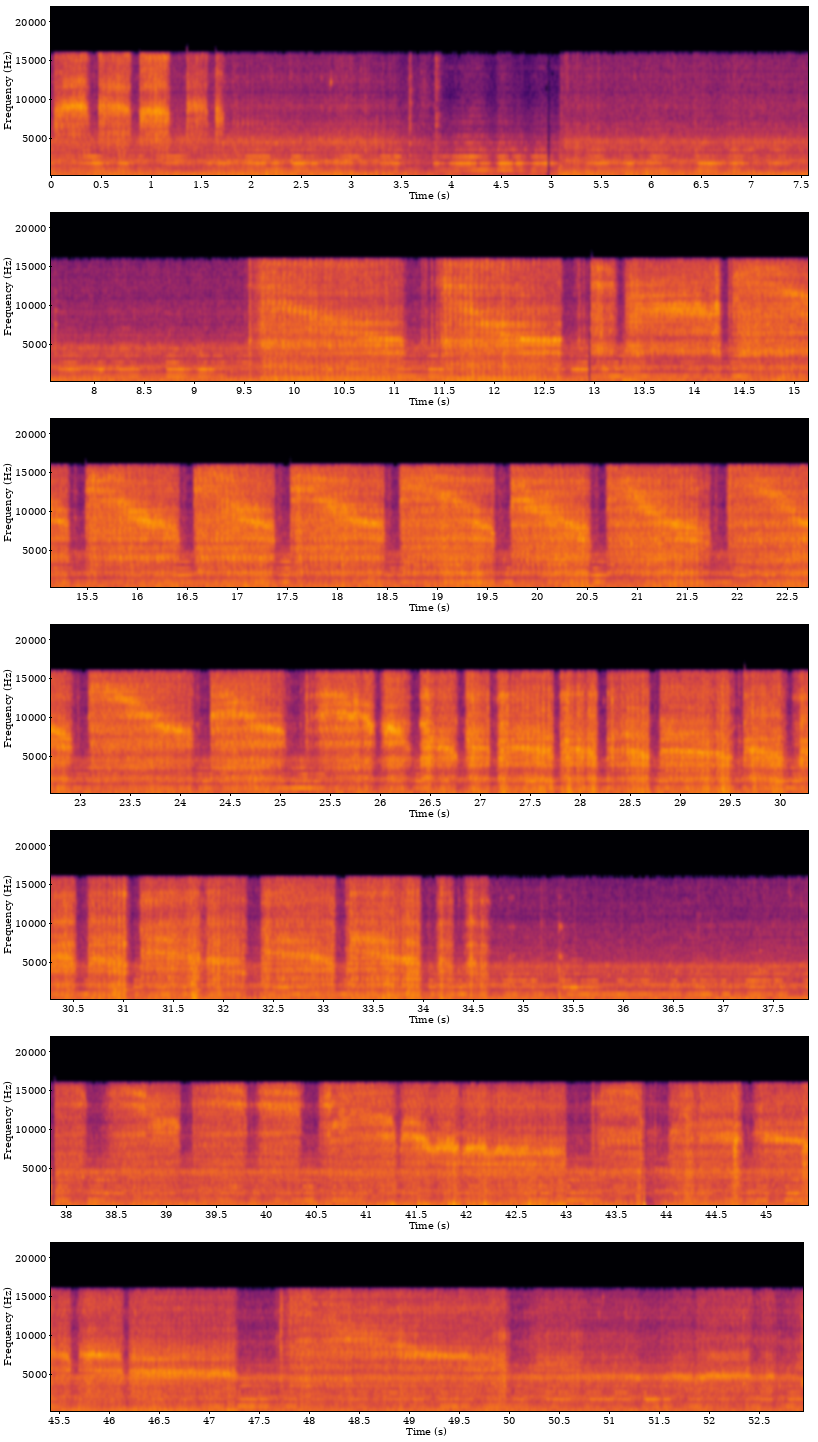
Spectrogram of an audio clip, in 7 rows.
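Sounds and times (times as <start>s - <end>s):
gouge rasping on spinning wood: 0.0s - 2.2s, 9.6s - 34.7s, 37.9s - 51.0s
lathe motor whine: 0.0s - 52.9s.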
